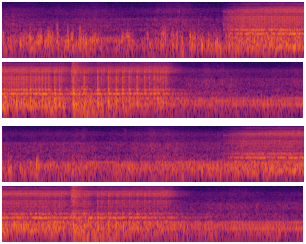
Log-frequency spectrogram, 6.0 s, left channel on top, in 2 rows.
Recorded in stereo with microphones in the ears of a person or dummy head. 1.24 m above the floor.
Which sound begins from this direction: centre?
A cupboard door, at 3.7 s.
